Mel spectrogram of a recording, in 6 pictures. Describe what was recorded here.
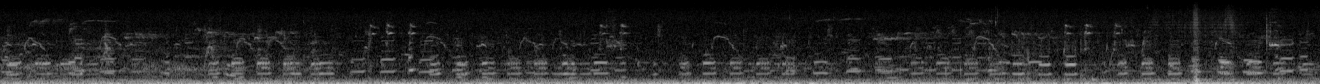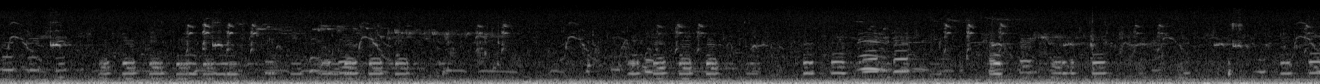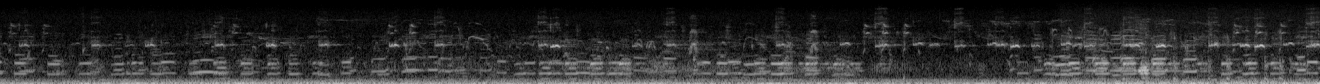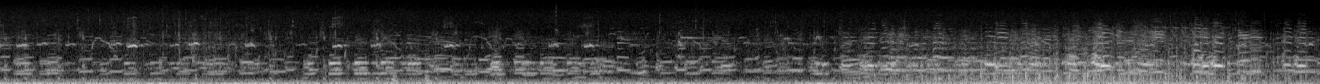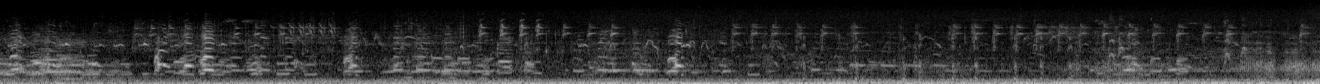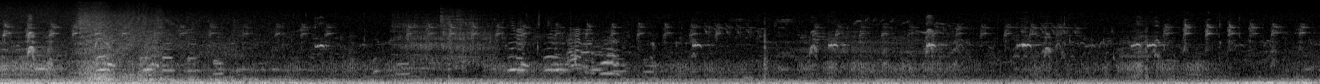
teal call soundscape ... dpa 4060s clipped to bag to zoom f6 ... folly pond ... bird calls from ... whooper swan ... shoveler ... robin ... blackbird ... canada geese ... wigeon ... song thrush ... redwing ... barnacle geese ... rook ... crow ... time edited extended unattended recording ... love the wing noise from incoming birds ... possibly teal ...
